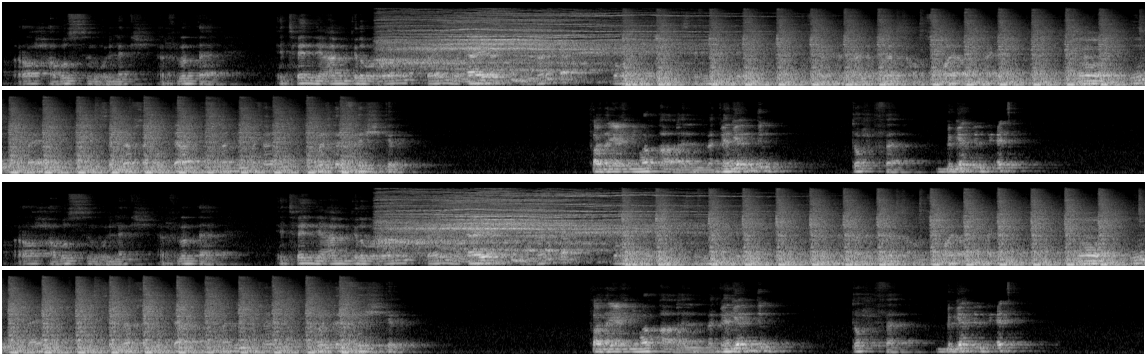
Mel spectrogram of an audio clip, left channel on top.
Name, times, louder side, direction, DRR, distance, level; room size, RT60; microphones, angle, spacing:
voice 1, 0.1-2.1 2.7-4.9 5.2-5.5 6.1-10.1 10.8-10.9 11.3-15.4 17.4-17.5 17.8-18.9 19.9-20.4, left 1 dB, 15° left, -2 dB, 1.3 m, -26 dB
sound 1, 3.7-8.1, right 1 dB, 65° right, 3.4 m, -23 dB
voice 2, 4.6-5.7 10.7-11.1 17.3-17.9 18.6-19.1 20.8-21.5, right 1 dB, 5° right, -3 dB, 1.5 m, -20 dB
sound 2, 6.2-15.1, equal, 80° right, 2.6 m, -22 dB
9.8 x 4.1 x 5.7 m, 0.85 s
head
